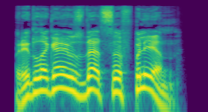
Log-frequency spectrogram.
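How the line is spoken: Loud shout. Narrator (Russian): громко прокричал он

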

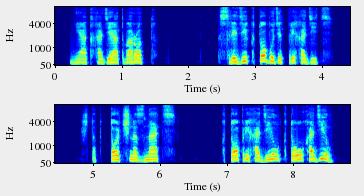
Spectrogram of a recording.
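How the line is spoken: Stern, quiet. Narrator (Russian): эмир сказал строго, но тихо

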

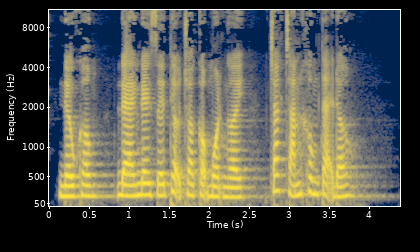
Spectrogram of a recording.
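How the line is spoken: Smug laughing voice. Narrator (Vietnamese): Diệp Phàm lại cười lớn, đắc ý nói

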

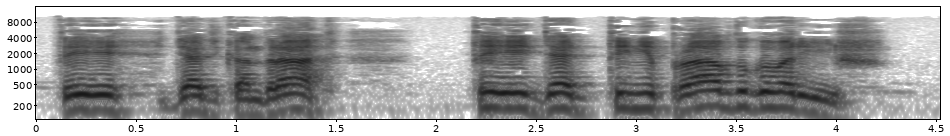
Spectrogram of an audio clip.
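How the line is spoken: Shouting, breaking small voice. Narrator (Russian): крикнула срывающимся голоском

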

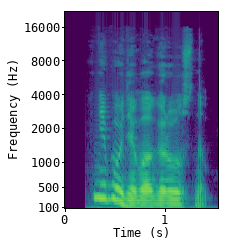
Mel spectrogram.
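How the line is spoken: Snort. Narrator (Russian): хмыкнул Тимс

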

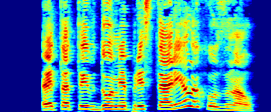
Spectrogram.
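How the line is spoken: Snorting. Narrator (Russian): хмыкнул Карлос

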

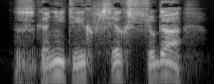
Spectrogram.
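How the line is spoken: Growled. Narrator (Russian): прорычал Фейн

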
